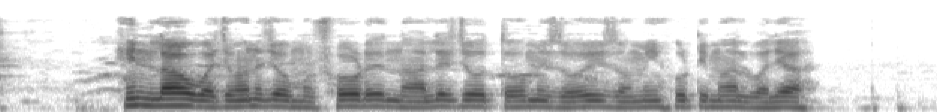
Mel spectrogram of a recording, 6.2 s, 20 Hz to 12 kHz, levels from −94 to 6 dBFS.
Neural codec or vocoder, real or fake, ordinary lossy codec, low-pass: none; real; MP3, 64 kbps; 7.2 kHz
